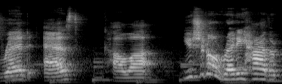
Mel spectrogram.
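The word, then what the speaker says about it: 川: For example, instead of just telling you that this kanji for river is kawa, it shows you via image that it means river and then tells you how to pronounce it. Kawa.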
